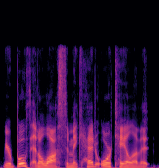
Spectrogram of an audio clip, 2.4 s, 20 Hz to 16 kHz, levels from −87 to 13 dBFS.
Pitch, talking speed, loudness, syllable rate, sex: 165 Hz, 325 wpm, -18 LUFS, 6.4 syllables/s, female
